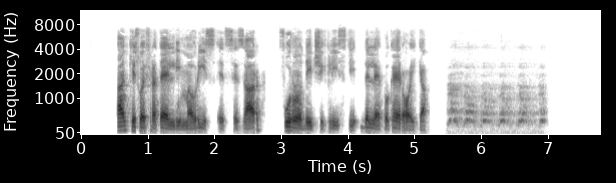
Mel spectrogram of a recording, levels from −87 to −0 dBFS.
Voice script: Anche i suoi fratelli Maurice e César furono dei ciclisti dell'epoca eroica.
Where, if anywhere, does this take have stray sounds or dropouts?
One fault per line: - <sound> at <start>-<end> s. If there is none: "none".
- bark at 5.5-7.0 s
